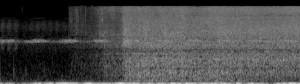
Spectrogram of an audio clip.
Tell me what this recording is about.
lost maples putting out fire2
fire, forest, hill-country, hiss, insects, smoke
